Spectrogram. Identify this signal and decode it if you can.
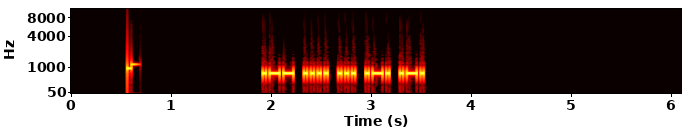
Morse code, heard as a keyed tone, about 36 wpm, 690 Hz. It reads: WHSRR
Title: Code Groups - 5 Letters - 35wpm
